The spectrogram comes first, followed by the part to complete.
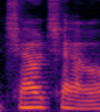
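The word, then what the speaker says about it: チャウチャウ: So, ciao ciao. Okay, this is the Japanese pronunciation, okay. Of the chow chow, okay, the dog breed.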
